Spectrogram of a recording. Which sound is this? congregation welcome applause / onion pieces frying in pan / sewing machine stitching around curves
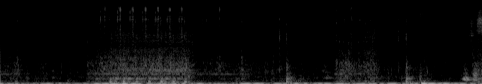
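sewing machine stitching around curves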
